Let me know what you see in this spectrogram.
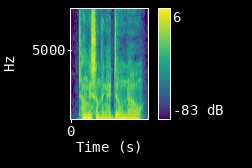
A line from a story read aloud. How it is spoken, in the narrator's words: I mutter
